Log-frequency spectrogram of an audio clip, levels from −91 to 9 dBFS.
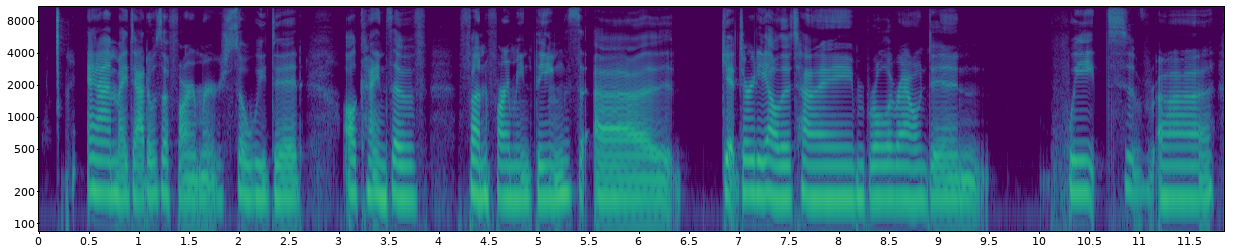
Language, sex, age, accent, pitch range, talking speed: English, female, 20-39, American, 170-195 Hz, 130 wpm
